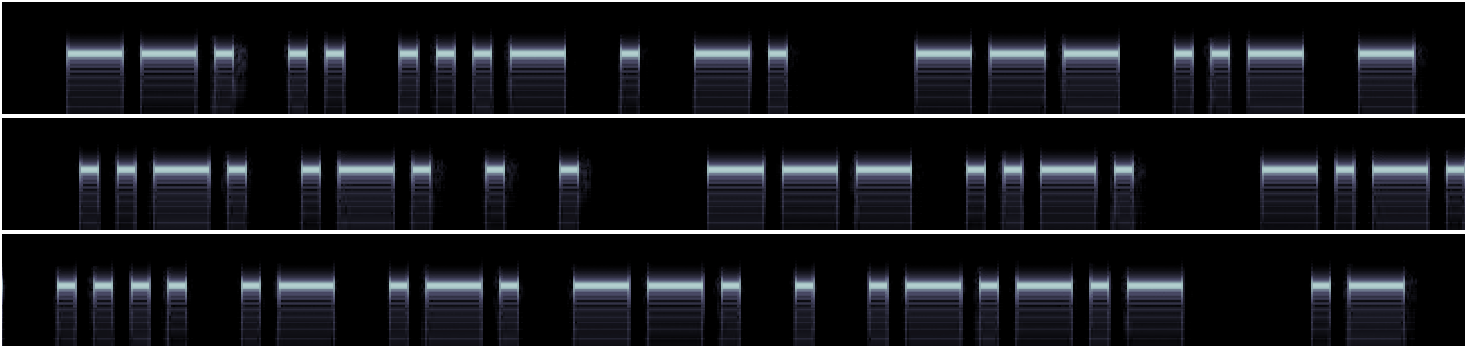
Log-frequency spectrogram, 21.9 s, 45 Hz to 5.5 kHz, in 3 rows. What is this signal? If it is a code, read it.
Morse code, heard as a keyed tone, about 13 wpm, 600 Hz. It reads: GIVEN OUT FREE OF CHARGE. A
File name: mp3 files / Lexiphiles - 13wpm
